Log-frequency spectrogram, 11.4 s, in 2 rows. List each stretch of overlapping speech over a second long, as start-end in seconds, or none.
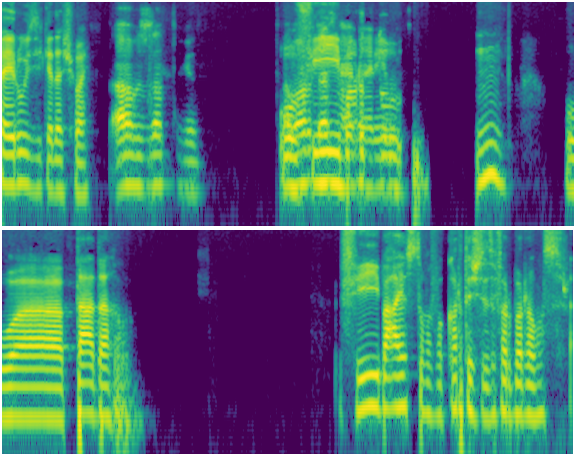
2.8-4.0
